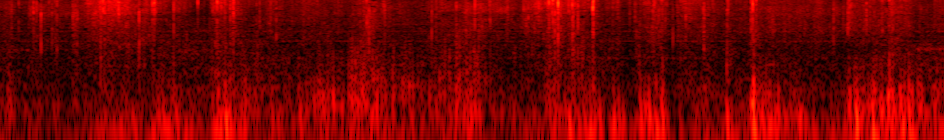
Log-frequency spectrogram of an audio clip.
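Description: Fingertips and nails scratch and rub the woven surface of a thin, round, flat woven straw or rattan placemat held by the microphone. The result is a steady, dry crinkling and scraping texture with a low rumbling body and bright, crackly bursts where the strokes catch the weave.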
